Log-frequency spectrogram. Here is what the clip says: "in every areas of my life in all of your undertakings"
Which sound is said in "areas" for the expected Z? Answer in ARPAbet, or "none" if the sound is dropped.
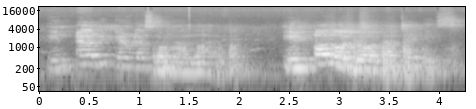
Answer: S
